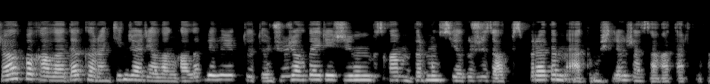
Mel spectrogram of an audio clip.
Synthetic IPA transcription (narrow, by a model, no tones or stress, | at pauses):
ʒ̥ɑlˠpəqʰɑlˠɑd̪ɑkʰaɾant̪ijnʒɑɾijɑlˠɑɴʁɑlˠəq̚belɡʲɪlek̪̚t̪ʰɵt̪enʃɪʒɑʁd̪ɑjɾe̞ʒijmɪnbʊzʁɑnbɪɾməɴse̞ɡʲɪzʒʏzɑlˠpə̥sbɪɾɑd̪ɑmæ̰kʲɪmʃɪlɪkʒɑsɑʁɑt̪ʰɑɾt̪əlˠʁɑ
